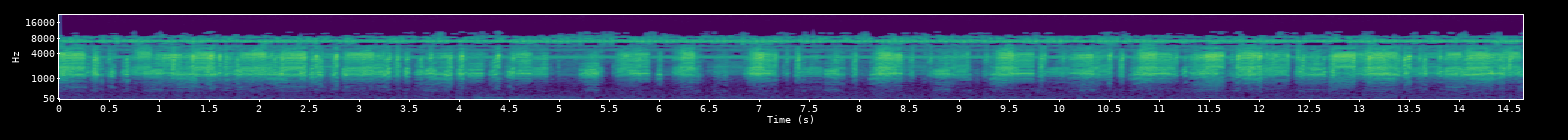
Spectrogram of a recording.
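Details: Croaking frogs in a waterside wetland, many callers giving grating, pulsed croaks in irregular bursts, with brief clearer notes standing out, above a continuous thin high-pitched drone.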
